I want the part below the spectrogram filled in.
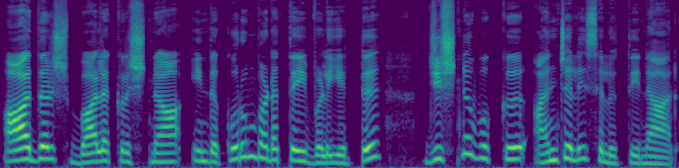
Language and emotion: Tamil, neutral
